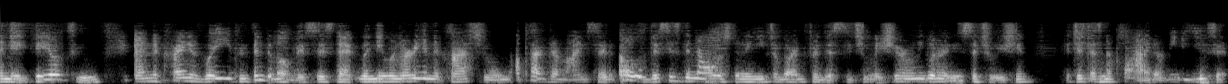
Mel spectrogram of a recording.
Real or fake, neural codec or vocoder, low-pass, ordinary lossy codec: fake; codec, 44.1 kHz, 0.9 kbps, DAC; 7.2 kHz; AAC, 32 kbps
